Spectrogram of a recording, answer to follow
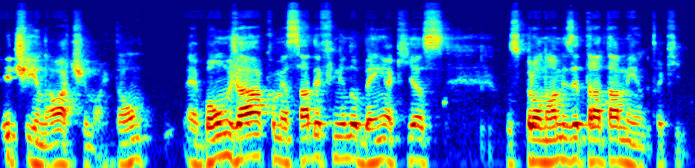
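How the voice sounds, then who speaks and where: Mellow-voiced Brazilian man hosting. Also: mid-range voice, steady tone, normal speed. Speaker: podcast host, interviewer. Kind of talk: friendly interview hosting.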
